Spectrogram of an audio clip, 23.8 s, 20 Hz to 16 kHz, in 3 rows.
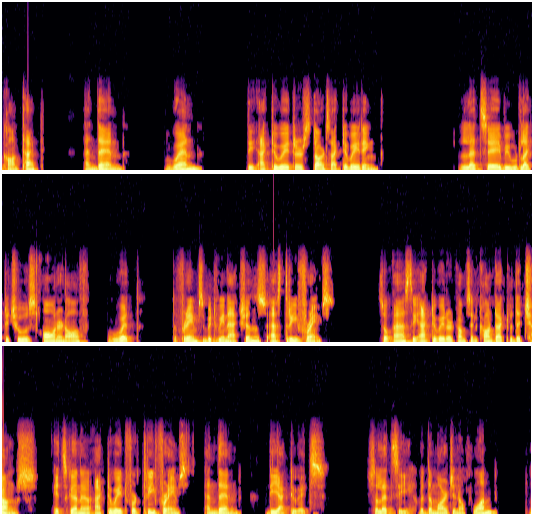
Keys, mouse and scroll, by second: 8.2 click.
